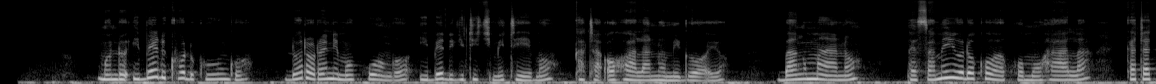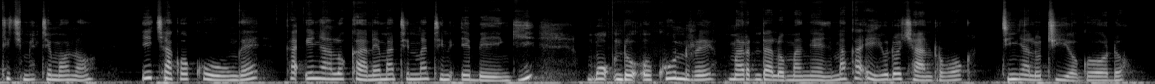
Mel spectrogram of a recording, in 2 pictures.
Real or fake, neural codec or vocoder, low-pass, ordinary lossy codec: fake; codec, 44.1 kHz, 7.8 kbps, DAC; none; none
